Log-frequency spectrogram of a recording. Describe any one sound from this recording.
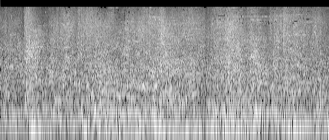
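Game spells blast and crackle in a busy battle.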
